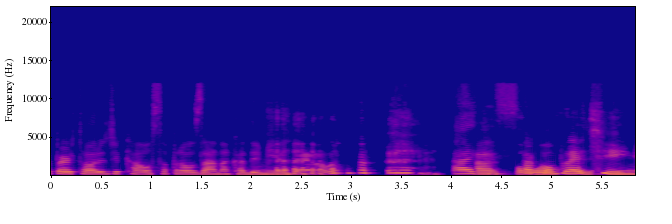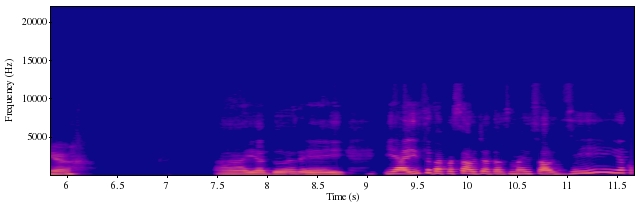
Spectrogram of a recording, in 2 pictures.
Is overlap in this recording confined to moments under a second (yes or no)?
no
